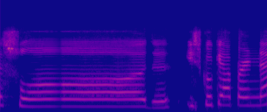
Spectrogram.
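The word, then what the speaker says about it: ص: से लगाकर मजबूती से मजबूती से एक तरह इस तरह लगाएंगे, और फिर क्या करेंगे, पीछे से जो हमारी जुबान है इसको ऊपर की तरफ तालू की तरफ बुलंद करेंगे, तो हमारे पास क्या प्रोनाउंस होगा, स्वाद।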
